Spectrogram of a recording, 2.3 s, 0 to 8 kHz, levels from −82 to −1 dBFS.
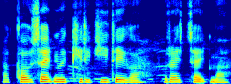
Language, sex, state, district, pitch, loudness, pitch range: Wancho, female, Arunachal Pradesh, Longding, 210 Hz, -19 LUFS, 205-215 Hz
